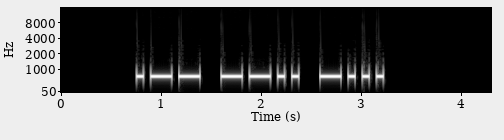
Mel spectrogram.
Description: Morse code, heard as a keyed tone, about 17 wpm, 700 Hz. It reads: WZB
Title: USA Call Sign Postfixes - 3 Letters 17wpm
